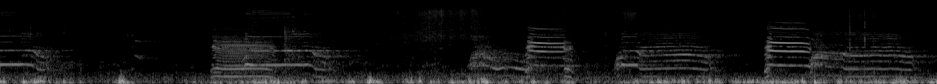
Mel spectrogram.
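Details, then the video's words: Hungry seagulls on Terminus Road in Eastbourne town centre, East Sussex, UK, during lockdown, crying for food: loud, stretched, whining calls in a few bouts over heavy low traffic rumble. "Crying for food."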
